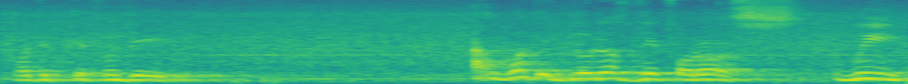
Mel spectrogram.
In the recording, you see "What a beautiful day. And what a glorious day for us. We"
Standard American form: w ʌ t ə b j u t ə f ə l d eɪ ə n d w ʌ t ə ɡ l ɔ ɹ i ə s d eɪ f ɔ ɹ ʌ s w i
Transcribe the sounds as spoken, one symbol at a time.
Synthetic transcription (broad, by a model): w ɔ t ə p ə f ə n d eɪ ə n w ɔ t ə ɡ l ɔ ɹ i ə s d eɪ f ɔ ɹ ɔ s w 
